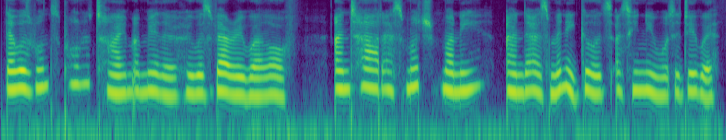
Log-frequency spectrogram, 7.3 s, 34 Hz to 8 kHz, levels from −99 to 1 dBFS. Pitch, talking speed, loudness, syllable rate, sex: 230 Hz, 240 wpm, -17 LUFS, 5.2 syllables/s, female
